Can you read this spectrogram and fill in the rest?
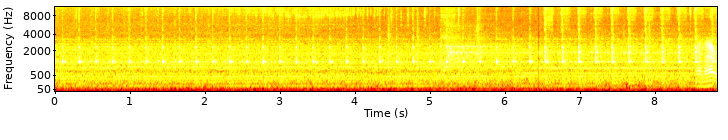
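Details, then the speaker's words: Welded hydraulic displacement cylinder with no piston, turning slowly on a lathe while being cut open for resealing. A sharp knock about once a second, evenly spaced; the owner wonders if something is slapping inside, but the cause of the internal knock is unknown. "sounds like there's something this cylinder is just totally messed up maybe that piston slapping inside of there"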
